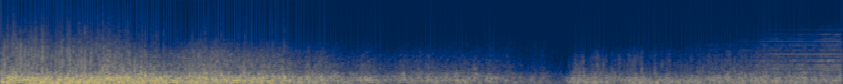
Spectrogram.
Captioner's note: explosions; dramatic music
